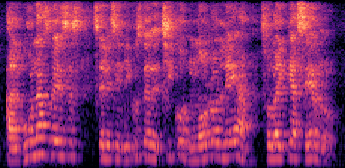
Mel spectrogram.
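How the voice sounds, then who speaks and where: Brief: male teacher, patient explainer, higher voice, distant from mic. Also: steady tone, normal speed, a little mellow, slight background noise. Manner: patient, explains step by step with questions to pupils. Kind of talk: remote class lesson. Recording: very echoey room, far from the mic.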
